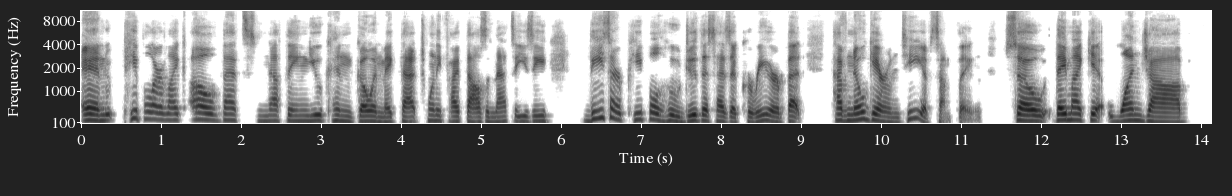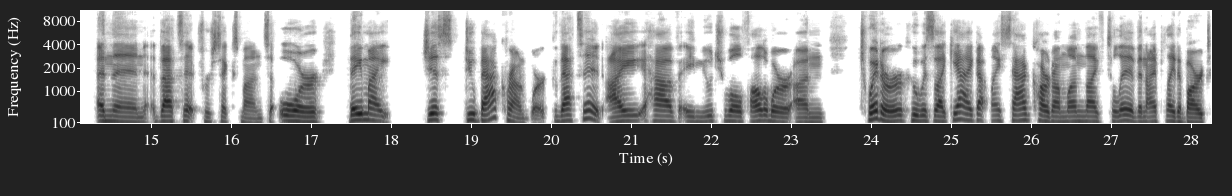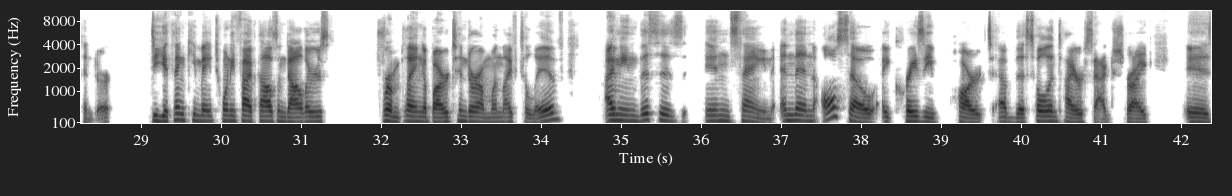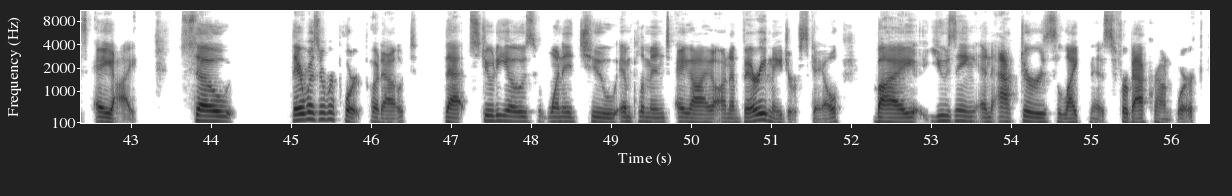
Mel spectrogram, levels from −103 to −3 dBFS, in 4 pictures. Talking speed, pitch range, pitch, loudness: 150 wpm, 130-165 Hz, 145 Hz, -27 LUFS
